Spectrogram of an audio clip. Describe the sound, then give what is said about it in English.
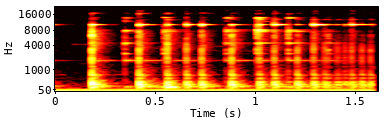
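Dice rattle and clatter in quick succession inside a hard, ringing dice roller made from a candle, about a dozen sharp clicks over under two seconds, fairly loud with no voices. “I have a new dice roller, which I actually made from a candle that I stole from my mom after she was done with it.”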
